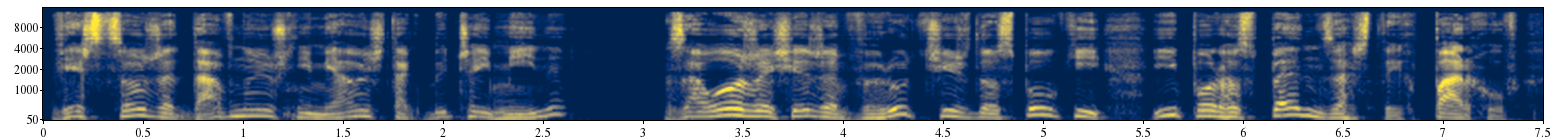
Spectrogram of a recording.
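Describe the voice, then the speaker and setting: A man's voice: a little high, very animated, measured pace, no echo, clean studio sound, voice pushed up. A man voicing a cynical middle-aged doctor who teases his friends in a sardonic, expansive way, in an audiobook. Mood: mocking.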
